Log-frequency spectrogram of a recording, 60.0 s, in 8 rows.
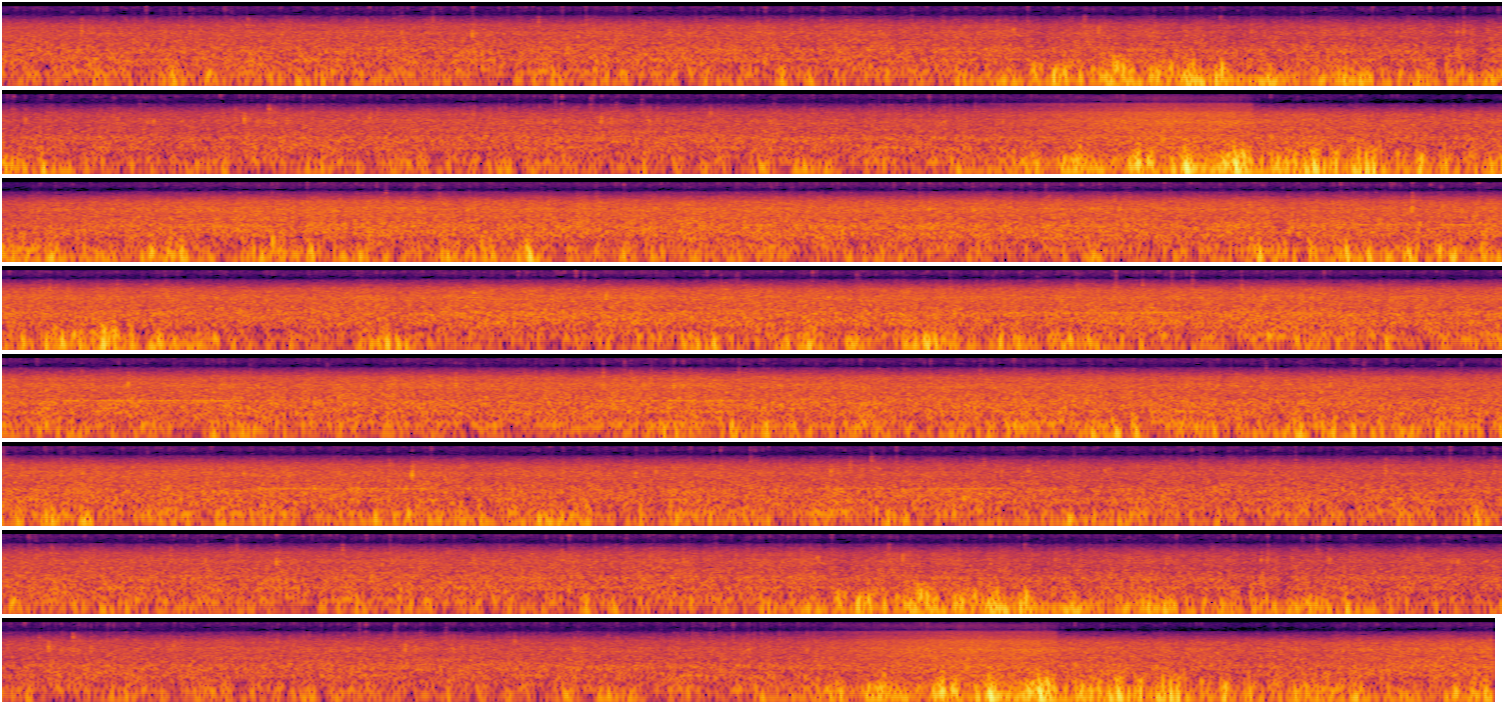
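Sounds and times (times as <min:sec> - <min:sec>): heavy rain pouring: 0:00.0 - 0:59.9
runoff water rushing: 0:00.0 - 0:59.9
low rumbles: 0:11.8 - 0:15.2, 0:56.1 - 0:59.2.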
